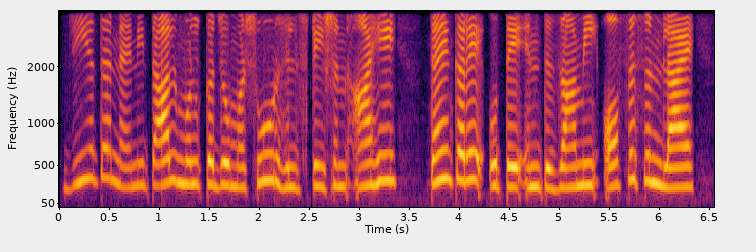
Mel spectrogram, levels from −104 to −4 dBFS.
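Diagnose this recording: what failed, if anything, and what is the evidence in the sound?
The speech jumps louder twice, with voice and background noise rising together: at 1.02 s by about 6 dB, just before "मुल्कु जो", and at 2.04 s by about 3 dB, right after "मुल्कु जो". This is a microphone volume stepped up at the call-processing stage. The call software judged the input too quiet and raised the device's input volume in single steps, so everything the microphone captured was lifted at once. The band stays limited to below 4 kHz throughout, as expected on this call path.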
